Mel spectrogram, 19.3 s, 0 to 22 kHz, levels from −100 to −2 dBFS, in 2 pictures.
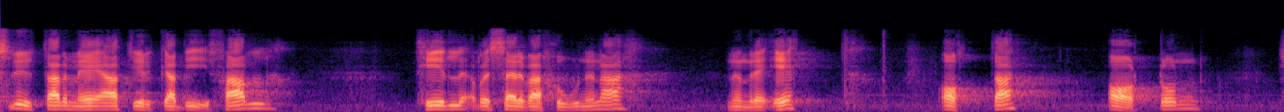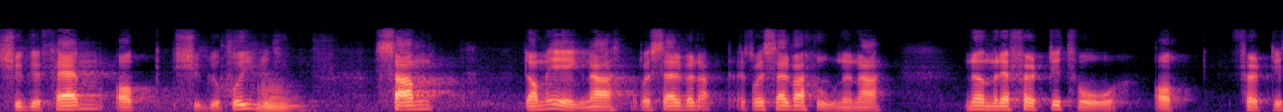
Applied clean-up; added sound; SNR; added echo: neural mask model DeepFilterNet 3.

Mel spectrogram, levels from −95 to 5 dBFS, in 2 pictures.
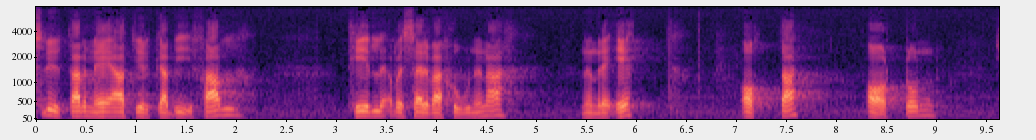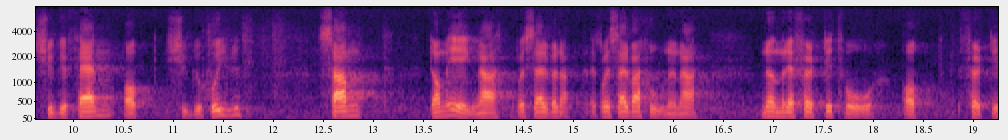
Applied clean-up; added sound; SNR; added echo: none; none; none; none.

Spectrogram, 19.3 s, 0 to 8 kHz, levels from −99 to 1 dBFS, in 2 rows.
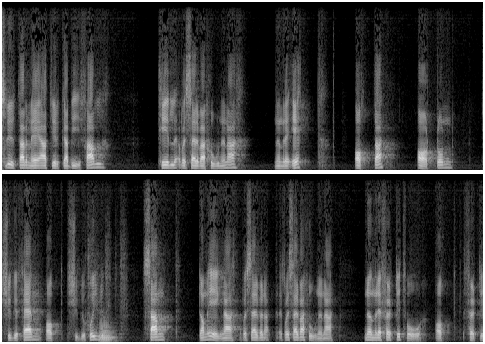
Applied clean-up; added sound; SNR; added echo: neural mask model RNNoise.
